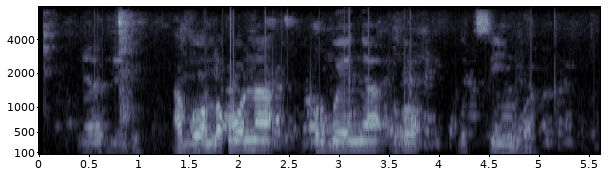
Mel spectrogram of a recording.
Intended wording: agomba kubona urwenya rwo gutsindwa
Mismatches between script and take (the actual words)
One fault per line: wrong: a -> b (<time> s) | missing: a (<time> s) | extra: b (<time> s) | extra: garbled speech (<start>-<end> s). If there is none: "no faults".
no faults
